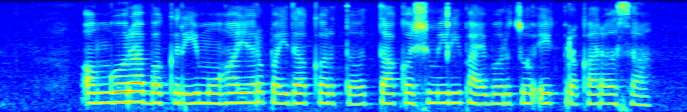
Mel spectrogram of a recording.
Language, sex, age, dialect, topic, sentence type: Marathi, female, 18-24, Southern Konkan, agriculture, statement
